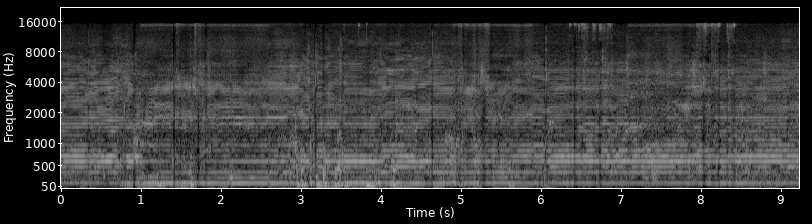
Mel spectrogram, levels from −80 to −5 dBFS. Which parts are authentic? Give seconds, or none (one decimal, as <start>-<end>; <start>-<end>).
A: 0.0-1.0; 2.6-4.9; 5.9-7.1; 8.2-9.2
